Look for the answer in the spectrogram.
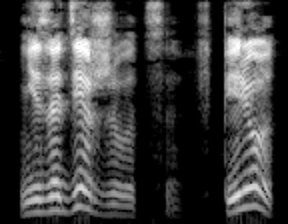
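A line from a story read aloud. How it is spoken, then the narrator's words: Wheezing from behind. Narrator (Russian): сипел за спиной Корецкий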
